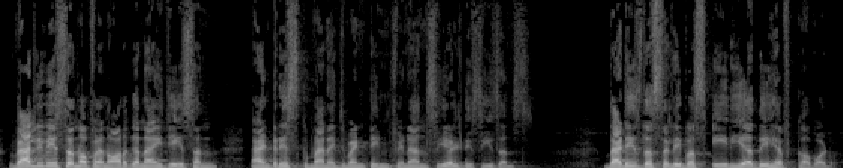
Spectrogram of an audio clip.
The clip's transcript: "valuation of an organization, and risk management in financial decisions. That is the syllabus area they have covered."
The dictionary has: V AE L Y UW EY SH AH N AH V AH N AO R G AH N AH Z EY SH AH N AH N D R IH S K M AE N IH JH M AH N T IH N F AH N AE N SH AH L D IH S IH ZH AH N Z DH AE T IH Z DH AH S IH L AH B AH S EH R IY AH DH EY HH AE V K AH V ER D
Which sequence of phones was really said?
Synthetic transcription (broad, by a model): V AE L Y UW EY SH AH N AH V AH N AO R G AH N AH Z EY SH AH N AH N D R IH S K M AE N IH JH M AH N T IH N F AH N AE N S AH L D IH S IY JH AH N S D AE T IH Z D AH S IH L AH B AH S EH R IY AH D EY HH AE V K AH V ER D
